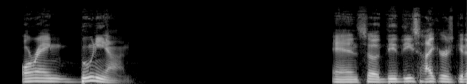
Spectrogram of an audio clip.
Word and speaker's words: Orang Bunian: So it is pronounced the Orang Bunian. Orang Bunian.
